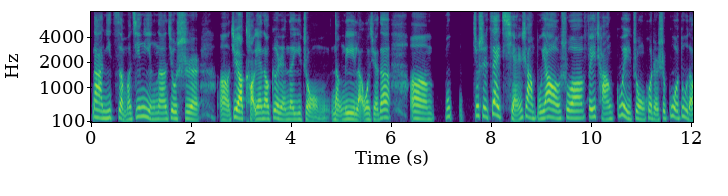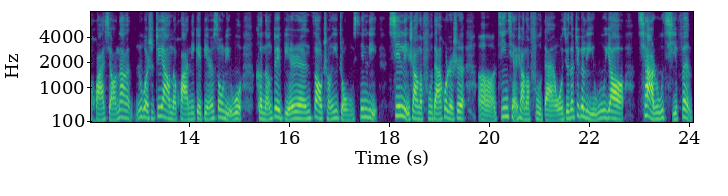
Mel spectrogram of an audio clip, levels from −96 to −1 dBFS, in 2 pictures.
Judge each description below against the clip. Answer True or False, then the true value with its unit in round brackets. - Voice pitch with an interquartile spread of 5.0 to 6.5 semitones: False (4.1 semitones)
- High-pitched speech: False (175 Hz)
